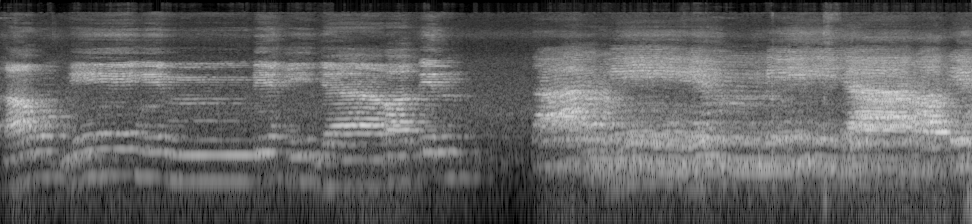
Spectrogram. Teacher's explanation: Huruf mimnya ditahan ketika bertemu dengan ba. Mim sukun kita bertemu dengan ba, tahan. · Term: ikhfa syafawi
